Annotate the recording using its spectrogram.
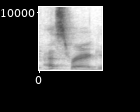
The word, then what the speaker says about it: Essrig: Esrig, yeah. – E-S-S-R-I-G.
